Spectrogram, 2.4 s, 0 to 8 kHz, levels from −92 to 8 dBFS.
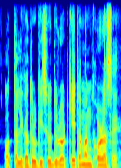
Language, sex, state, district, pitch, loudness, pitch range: Assamese, male, Assam, Kamrup Metropolitan, 105 Hz, -17 LUFS, 105-115 Hz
